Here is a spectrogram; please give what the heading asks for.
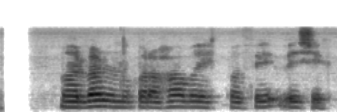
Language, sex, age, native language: Icelandic, other, 12, Icelandic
